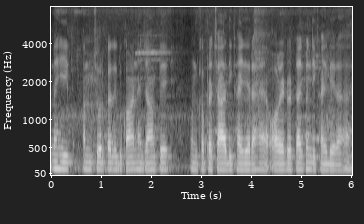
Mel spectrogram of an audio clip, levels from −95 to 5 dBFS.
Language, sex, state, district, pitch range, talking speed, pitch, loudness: Hindi, male, Chhattisgarh, Raipur, 110-120 Hz, 210 wpm, 115 Hz, -19 LUFS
